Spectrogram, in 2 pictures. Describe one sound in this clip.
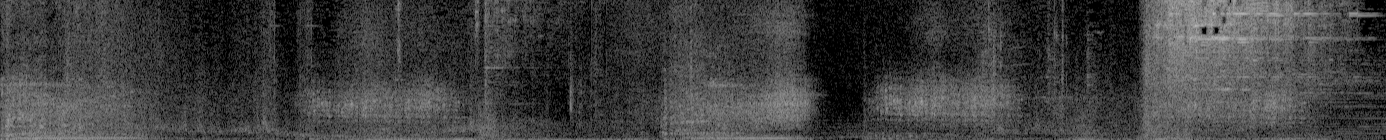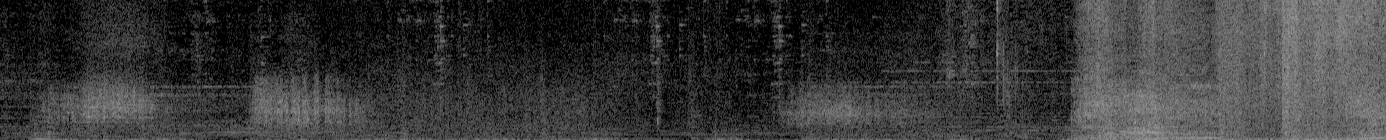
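Wind rushes past as a creature glides through the air.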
